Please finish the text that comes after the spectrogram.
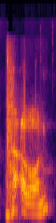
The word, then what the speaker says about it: Ha-Aron: But one is starts off with the aleph, right? So it's Aharon, and the of the ark is Ha-Aron.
